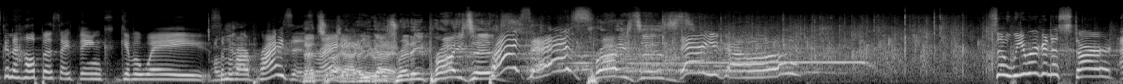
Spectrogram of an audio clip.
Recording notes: Live from Comic-Con 2019. Are live from the Team Coco House at Comic-Con 2019!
